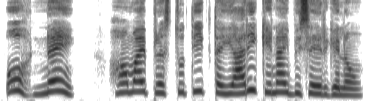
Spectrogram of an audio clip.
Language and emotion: Maithili, fearful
